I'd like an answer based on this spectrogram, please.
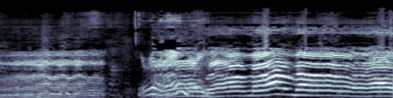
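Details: Siberian Husky named Moon, indoors and described as angry while a man talks to it, giving long drawn-out howling vocalisations that waver up and down in pitch, like talking back, with rich overtones and brief human speech.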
